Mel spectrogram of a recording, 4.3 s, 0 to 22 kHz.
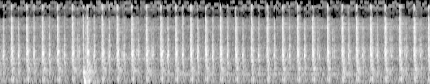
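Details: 2012 Nissan Altima 2.5 L engine at idle: sharp, loud, regular ticking knock about three times a second; owner suspects connecting rod bearing, not confirmed.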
